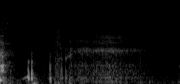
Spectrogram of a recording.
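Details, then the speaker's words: Unwell adult with bouts of fever and a cough makes a few quiet, clipped bursts of breath while speaking, like a stifled sneeze or small cough; stifled sneeze or cough. "parle plus fort je tousse donc faudra juste monter le son pour bien entendre je suis désolé entre deux poussées de fièvre"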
